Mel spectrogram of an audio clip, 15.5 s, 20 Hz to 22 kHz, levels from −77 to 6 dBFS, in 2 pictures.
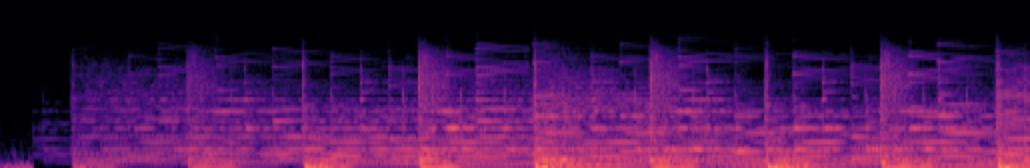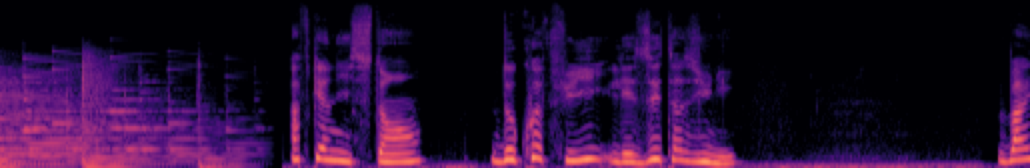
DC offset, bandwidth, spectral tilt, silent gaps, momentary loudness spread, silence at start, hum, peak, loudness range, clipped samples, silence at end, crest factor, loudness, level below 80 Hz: under 0.1%; 17.5 kHz; -6.5 dB/octave; 9.77-9.84 s; 19 LU; 0 s; none; -6 dBFS; 7 LU; under 0.1%; 0 s; 18 dB; -24 LUFS; -34 dBFS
